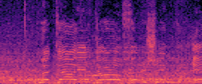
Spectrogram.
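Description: A man's voice: the television race announcer talking, continuing his call of the finish.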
